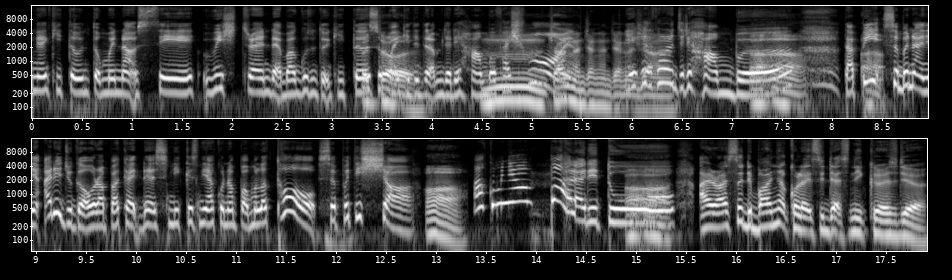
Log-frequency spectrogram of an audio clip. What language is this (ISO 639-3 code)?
msa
